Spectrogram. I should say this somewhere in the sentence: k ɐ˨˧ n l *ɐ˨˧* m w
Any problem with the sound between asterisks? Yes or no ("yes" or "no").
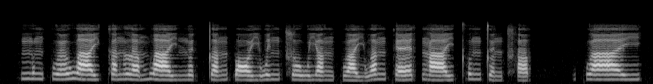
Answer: yes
